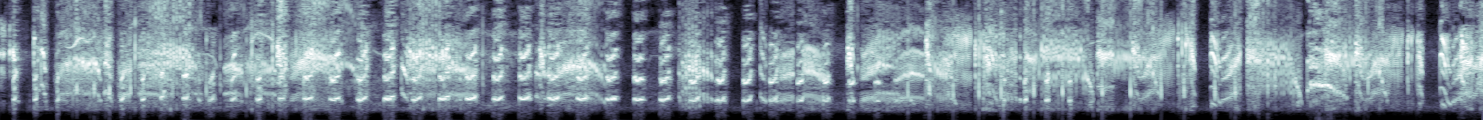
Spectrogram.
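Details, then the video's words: Swiftlet calls used as a lure to attract swiftlets: a loud, dense chorus of high, rasping twitters and chirps that overlap continuously, with short breaks in the stream and a steady shrill buzz underneath. "Panggil burung walet suara panggil"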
